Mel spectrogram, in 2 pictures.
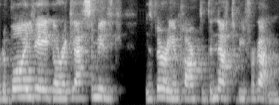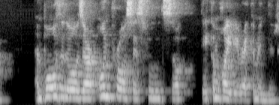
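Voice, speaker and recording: Very fast, somewhat breathy delivery with big swings in loudness. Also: woman, fairly high pitch for a woman, fairly even intonation. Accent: Irish. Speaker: health talk speaker. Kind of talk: presentation. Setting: webinar.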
